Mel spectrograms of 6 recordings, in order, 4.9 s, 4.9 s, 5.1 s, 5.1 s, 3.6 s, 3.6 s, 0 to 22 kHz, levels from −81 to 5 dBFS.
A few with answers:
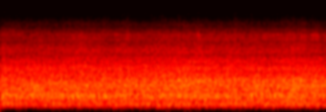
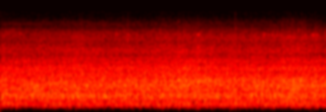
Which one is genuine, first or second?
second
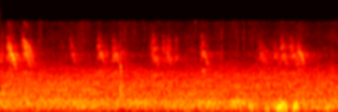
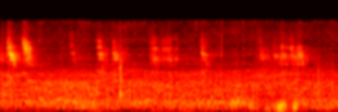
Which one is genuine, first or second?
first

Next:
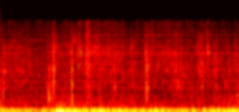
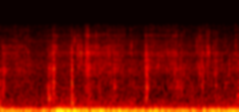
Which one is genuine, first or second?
second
